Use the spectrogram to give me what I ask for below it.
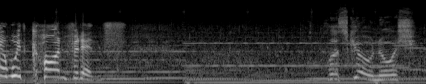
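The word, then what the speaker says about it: Noishe: Let's go, Noish. It's time to regenerate the world. Noish. That's how we say it, Noish.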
